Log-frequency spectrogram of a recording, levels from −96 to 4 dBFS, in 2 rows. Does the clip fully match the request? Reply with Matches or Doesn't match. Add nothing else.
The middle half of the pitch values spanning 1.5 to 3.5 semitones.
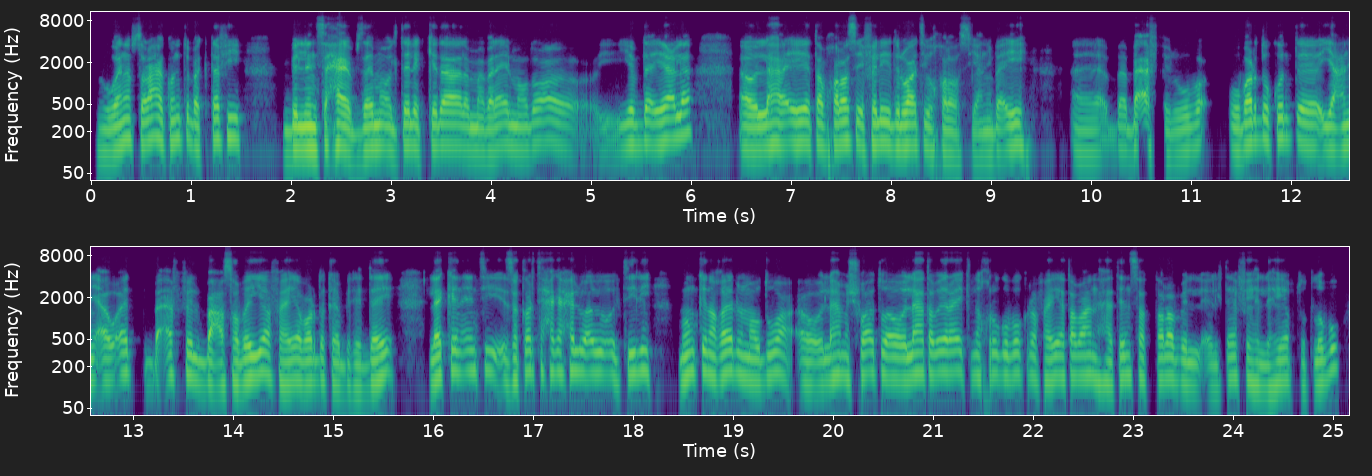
Doesn't match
